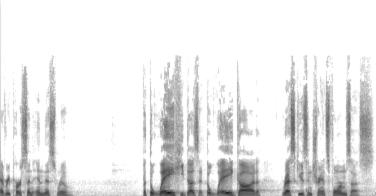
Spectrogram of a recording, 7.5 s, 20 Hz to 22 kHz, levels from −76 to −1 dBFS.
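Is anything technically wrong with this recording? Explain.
Yes. There is mains buzz in the last part of this speech clip. It starts at about 6.33 s, just after "rescues and", and runs to the end. Something like a dimmer, a rectifier or a missing shield let sharp switching spikes into the signal twice per 50 Hz cycle. Those spikes carry 50 Hz harmonics up to several kHz. The result is a steady, raspy buzz. It sits well below the speech, roughly 40 dB down.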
